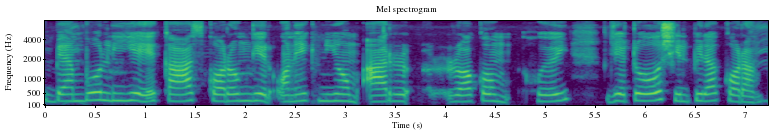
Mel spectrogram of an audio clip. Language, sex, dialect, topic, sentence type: Bengali, female, Rajbangshi, agriculture, statement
